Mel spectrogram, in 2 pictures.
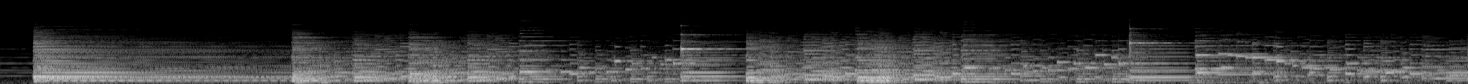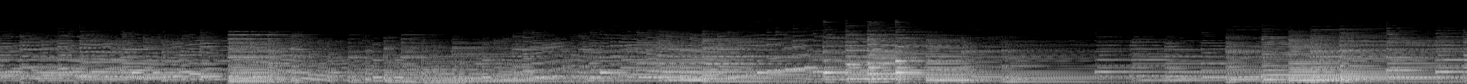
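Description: Piano music, a busy stream of notes with quick runs, starting suddenly about half a second in.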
